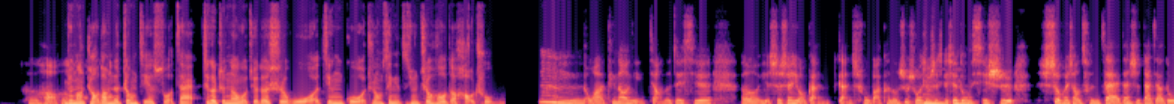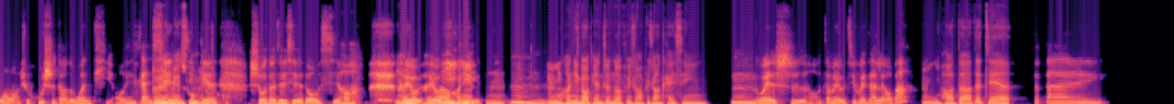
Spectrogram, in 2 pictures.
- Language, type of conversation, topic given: Chinese, podcast, 當情緒低落時你會做什麼？
- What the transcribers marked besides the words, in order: laugh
